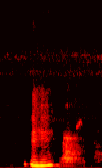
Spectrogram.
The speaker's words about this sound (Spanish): Disculpa el perro, el perro de mi tía.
